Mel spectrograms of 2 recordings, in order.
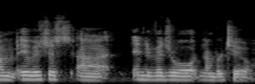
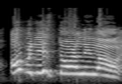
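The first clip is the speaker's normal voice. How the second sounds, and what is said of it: Bad put-on accent. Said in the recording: “Who was that accent supposed to be? ... That was very bad. ... Was supposed to be Hawaiian? ... it wasn't good.”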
